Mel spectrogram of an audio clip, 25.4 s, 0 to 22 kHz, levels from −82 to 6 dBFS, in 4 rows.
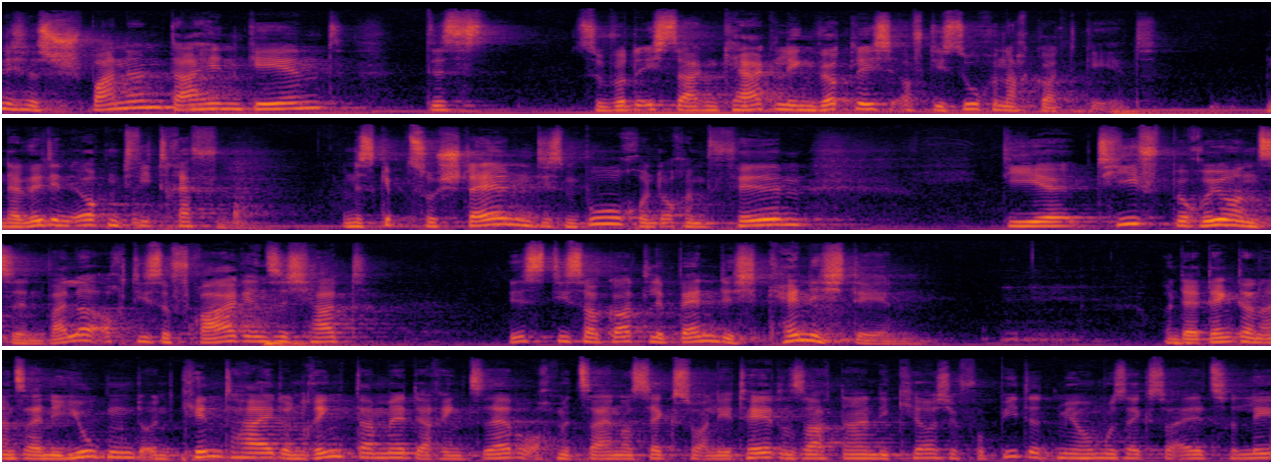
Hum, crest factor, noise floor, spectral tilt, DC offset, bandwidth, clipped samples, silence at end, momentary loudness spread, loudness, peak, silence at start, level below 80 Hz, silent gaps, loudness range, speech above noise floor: none; 20 dB; -50 dBFS; -3.5 dB/octave; under 0.1%; 17.5 kHz; under 0.1%; 0 s; 15 LU; -23 LUFS; -4 dBFS; 0 s; -48 dBFS; none; 4 LU; 26 dB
